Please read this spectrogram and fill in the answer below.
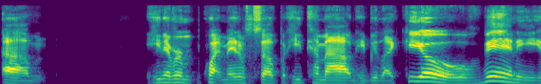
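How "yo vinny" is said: fake Italian accent with a lisp. Recalling a comedian's bit, the speaker does the fake Italian voice with lisp. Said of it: "he'd do an Italian voice, and it was so, and he had a huge lisp".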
